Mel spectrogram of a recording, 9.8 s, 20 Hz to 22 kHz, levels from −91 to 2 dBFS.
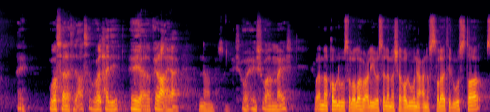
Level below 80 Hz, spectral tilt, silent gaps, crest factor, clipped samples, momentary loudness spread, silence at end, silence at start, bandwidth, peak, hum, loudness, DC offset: -62 dBFS; -5.5 dB/octave; none; 20 dB; under 0.1%; 16 LU; 0 s; 0.35 s; 12.5 kHz; -2 dBFS; none; -21 LUFS; under 0.1%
